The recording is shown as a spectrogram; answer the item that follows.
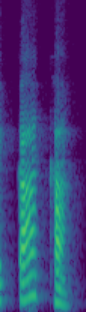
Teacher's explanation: जब का और खा बोलते हो तो कंपन नहीं होता है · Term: अघोष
